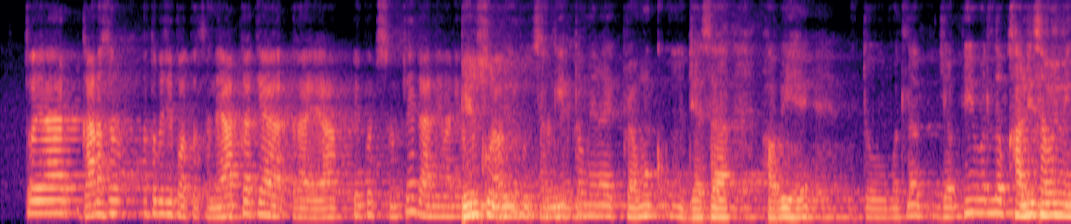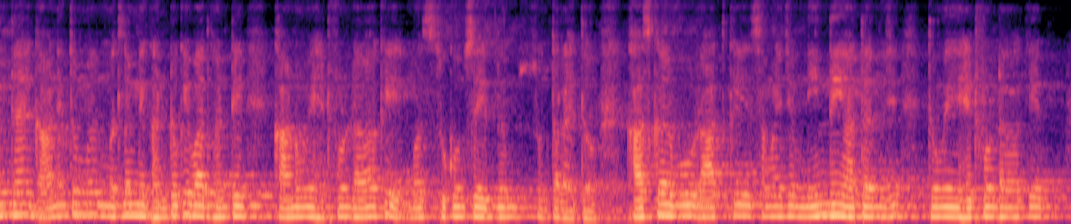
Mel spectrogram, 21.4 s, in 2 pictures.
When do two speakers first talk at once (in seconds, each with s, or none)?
4.6 s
